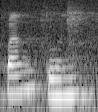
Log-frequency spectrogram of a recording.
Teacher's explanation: kedua ada asimilasi regresif pada bunyi P bunyi hambat pilabial tetapi bunyi P pada silabil pertama kata pantun dilafalkan secara apikoalveolar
